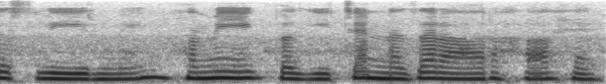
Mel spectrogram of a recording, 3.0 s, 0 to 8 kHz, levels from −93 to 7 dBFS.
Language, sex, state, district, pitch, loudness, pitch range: Hindi, female, Uttar Pradesh, Lucknow, 205 Hz, -12 LUFS, 195-220 Hz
